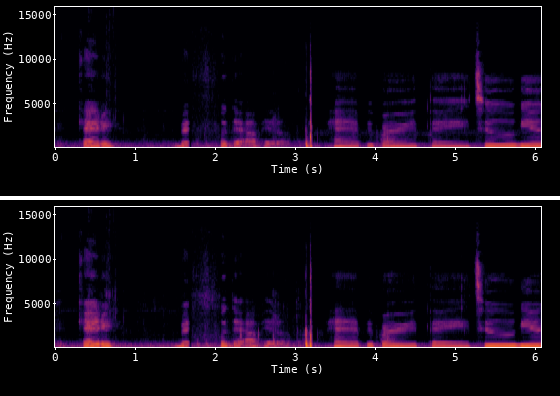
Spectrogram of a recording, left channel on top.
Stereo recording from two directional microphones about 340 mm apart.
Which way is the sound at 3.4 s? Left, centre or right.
Centre.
